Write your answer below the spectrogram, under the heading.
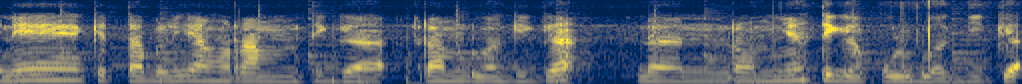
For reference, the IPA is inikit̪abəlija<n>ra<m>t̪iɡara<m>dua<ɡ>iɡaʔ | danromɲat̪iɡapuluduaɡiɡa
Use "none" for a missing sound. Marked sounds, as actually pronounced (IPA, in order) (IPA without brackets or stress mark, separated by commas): ŋ, m, m, ɡ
